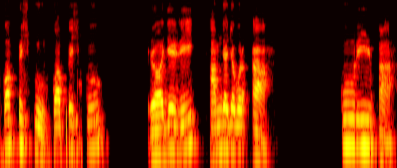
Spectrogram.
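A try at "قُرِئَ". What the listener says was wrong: এটা সাধারণ কাফের মতো উচ্চারণ হয়ে গেছে।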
